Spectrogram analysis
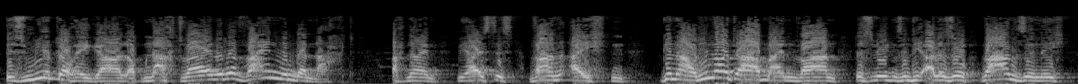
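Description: A man's voice: high voice, animated, moderate pace, creaky, breathy edge, exaggerated voice. Man doing a dim, puzzled thick scarf. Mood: muddled. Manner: puzzled, rambling, muddled. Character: thick gift-wrapped scarf, male, slow-witted.

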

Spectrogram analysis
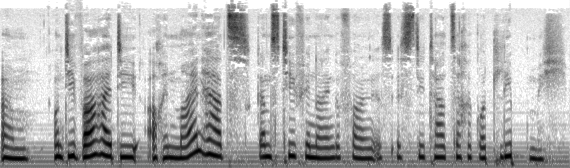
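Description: Female preacher, high-pitched, dramatic scripture reading with whispered asides. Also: normal speed, a little hiss or hum. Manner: animated, reads scripture dramatically, drops to whispers. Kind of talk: sermon.

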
